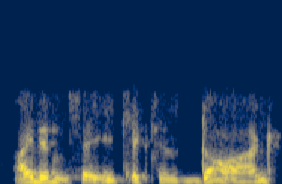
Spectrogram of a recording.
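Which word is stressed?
dog. The stress falls on the word dog. He kicked something other than the dog. "He clearly kicked something. It just wasn't that"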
